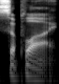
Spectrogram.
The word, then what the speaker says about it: supply: The U turns into a schwa. We say supply, supply.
